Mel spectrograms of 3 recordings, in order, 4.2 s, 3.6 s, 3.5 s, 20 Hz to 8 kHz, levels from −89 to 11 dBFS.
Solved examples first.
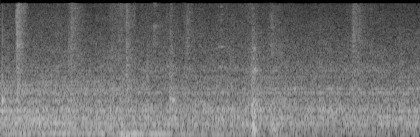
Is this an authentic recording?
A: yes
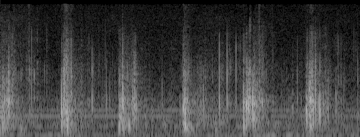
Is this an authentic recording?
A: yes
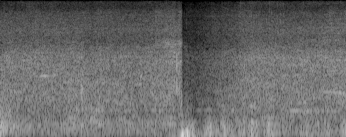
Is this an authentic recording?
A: yes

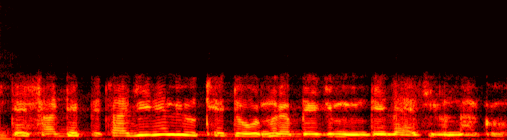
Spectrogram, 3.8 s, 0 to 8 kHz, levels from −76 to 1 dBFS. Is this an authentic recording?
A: no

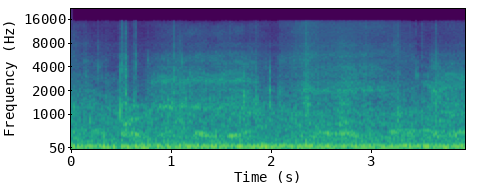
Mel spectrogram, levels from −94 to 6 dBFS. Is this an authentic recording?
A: no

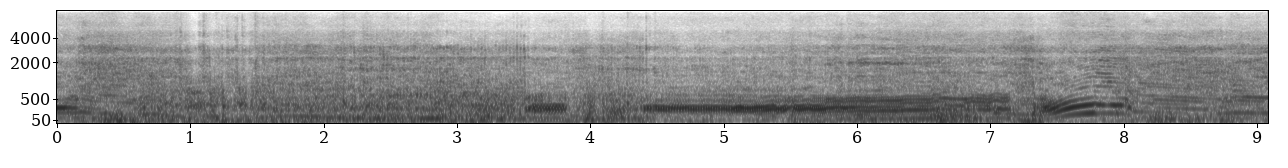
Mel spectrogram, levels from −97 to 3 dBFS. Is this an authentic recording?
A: no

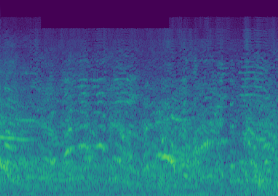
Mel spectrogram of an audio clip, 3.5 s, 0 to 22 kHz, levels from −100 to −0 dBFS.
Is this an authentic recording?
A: yes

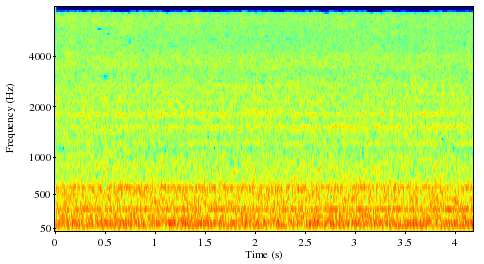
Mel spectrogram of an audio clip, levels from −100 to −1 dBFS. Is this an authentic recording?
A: yes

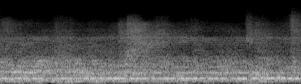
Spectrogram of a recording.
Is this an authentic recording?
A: no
